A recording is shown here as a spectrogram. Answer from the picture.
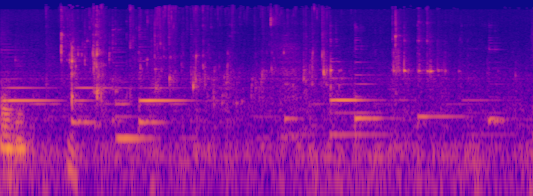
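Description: Sparkling water is poured into a glass, a splashing stream followed by steady fizzing and tiny popping bubbles, with a few brief clinks, heard alone without talking.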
